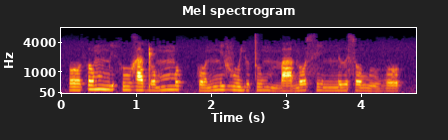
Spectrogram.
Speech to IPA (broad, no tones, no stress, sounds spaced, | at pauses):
o θ o mː i h u ɣ a ɖ o mː o kː o nː i v u j ɯ t̪ u mː a n̪ o s i nː ɯ s o β u β o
